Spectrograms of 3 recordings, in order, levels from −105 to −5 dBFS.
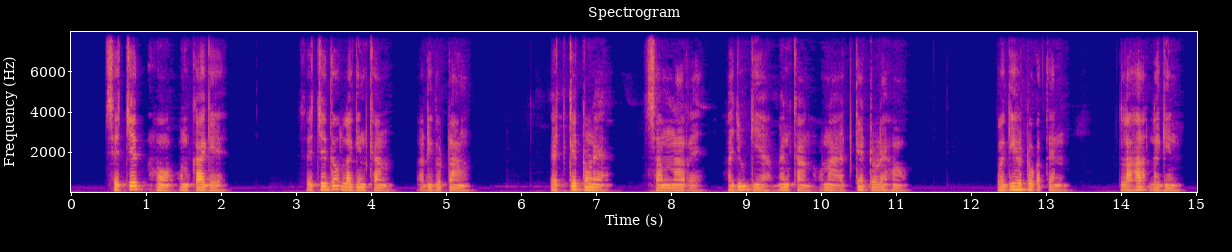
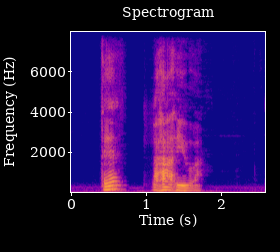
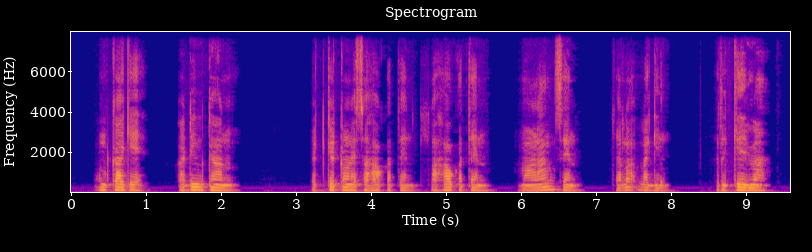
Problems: none marked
